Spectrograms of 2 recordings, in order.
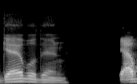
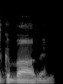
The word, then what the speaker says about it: Gabaldon: yeah I was saying gabblin gab when I I'm like dude I've been saying your name wrong why didn't you say nothing it's Gabaldon all right so yeah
